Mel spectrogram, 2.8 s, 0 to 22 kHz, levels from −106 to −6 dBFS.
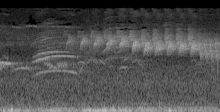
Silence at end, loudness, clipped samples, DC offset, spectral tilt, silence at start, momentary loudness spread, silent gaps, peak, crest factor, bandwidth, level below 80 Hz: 0 s; -39 LUFS; under 0.1%; under 0.1%; -2.5 dB/octave; 0 s; 7 LU; none; -26 dBFS; 14 dB; 16 kHz; -46 dBFS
